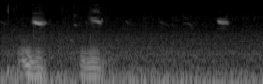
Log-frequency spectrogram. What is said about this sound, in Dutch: Hier, kijk. Rietgors is dit. Je hoort dat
